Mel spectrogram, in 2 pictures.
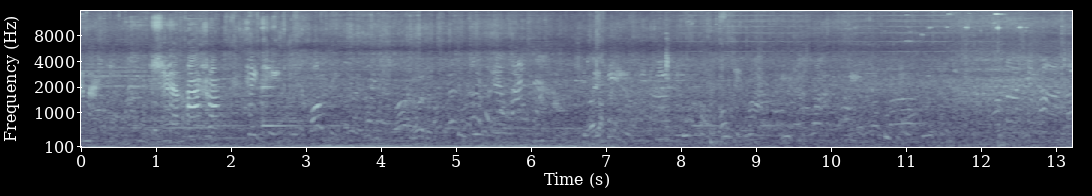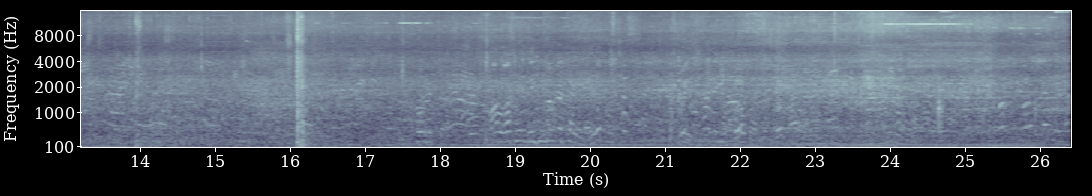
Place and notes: Fu You Lu, Shanghai City - walking in the Street
Very large number of tourists, Walking through a variety of shops, Traffic Sound, Binaural recording, Zoom H6+ Soundman OKM II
